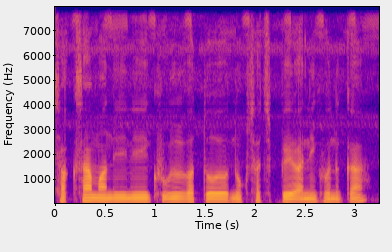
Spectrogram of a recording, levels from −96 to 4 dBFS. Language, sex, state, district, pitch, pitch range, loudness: Garo, male, Meghalaya, West Garo Hills, 105 Hz, 105-110 Hz, -20 LUFS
